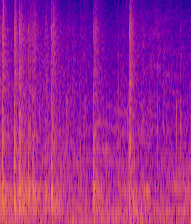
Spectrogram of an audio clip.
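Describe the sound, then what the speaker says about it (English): Fireworks at the south end of a high school football stadium go off in sharp, distant bangs and crackles, several bursts in a couple of seconds, with crowd noise and talk around them. "an unnecessary amount of fireworks going off down at the south end of the stadium"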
